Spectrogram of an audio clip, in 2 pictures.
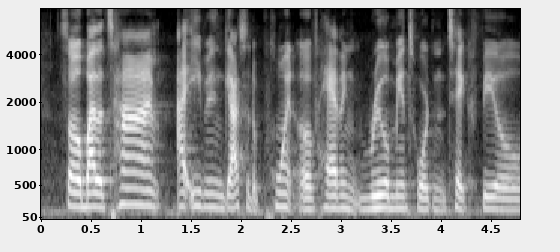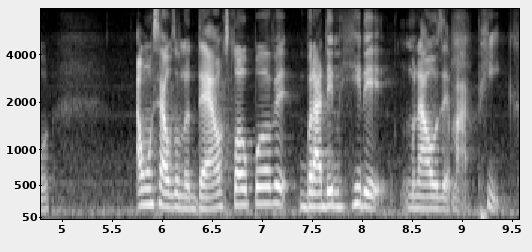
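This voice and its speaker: A woman's bright, sharp voice with a Southern US accent, medium in pitch, with ordinary pitch variation. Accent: Southern US drawl. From Mississippi, US South. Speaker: app developer entrepreneur. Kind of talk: casual interview chat.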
